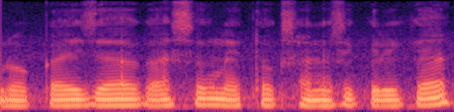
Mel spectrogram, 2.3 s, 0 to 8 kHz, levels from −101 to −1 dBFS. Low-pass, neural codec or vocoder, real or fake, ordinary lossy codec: none; none; real; none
